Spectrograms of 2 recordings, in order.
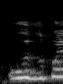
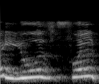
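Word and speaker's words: useful: लेकिन फिर भी इसका ऊजफुल नहीं हुआ, इसको हम ऊजफुल नहीं पढ़ के हम इसको यूजफुल पढ़ेंगे। तो ये क्या हो गया, इसका उच्चारण कॉन्सोनेंट की तरह हुआ है, तो इसके आगे हम आर्टिकल ए लगाएंगे।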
